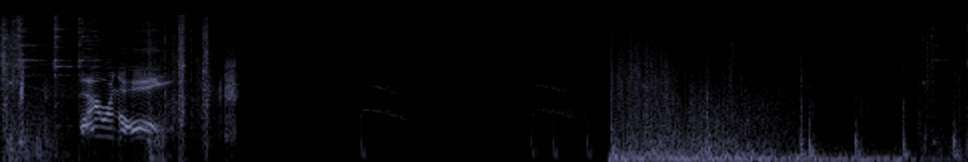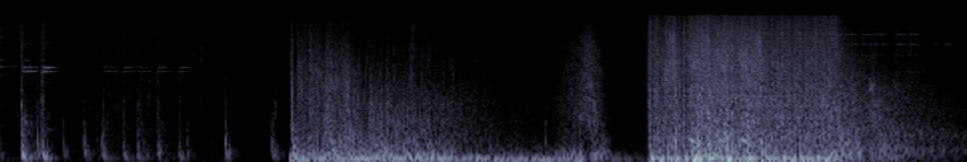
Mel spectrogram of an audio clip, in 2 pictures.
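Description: Bursts of gunfire and explosions from the online shooter game Piercing Blow come in loud clustered volleys separated by quiet gaps, with short shouted voice lines early on.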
